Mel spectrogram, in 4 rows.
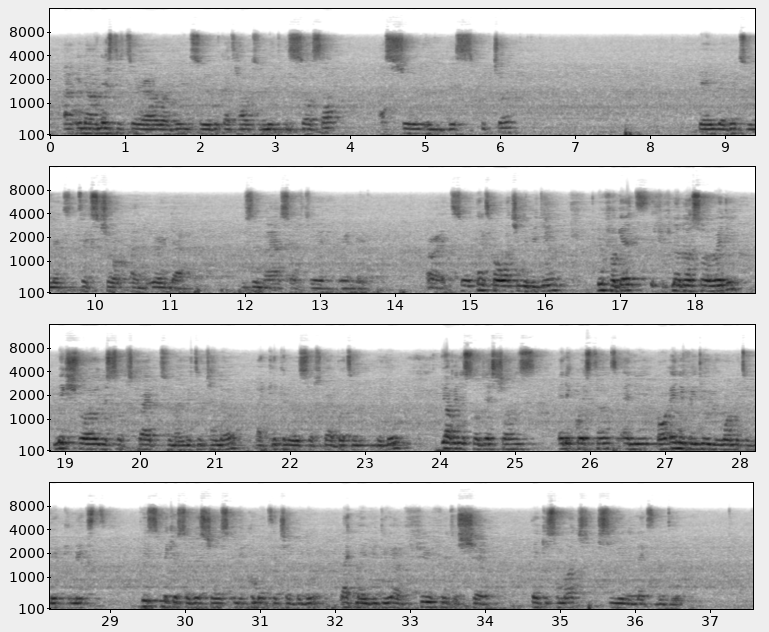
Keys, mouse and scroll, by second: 5.0 click, 12.0 click, 14.2-15.5 alt+drag, 15.7 alt+middle click, 37.5 click.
